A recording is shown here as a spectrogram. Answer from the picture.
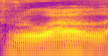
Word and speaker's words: Roald: Another one I've just learned how to pronounce, Roald, like Roald Amundsen, Roald Dahl.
